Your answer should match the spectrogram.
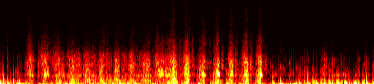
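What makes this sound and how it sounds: Both hands cup, rub and scratch the black foam cover of a desktop microphone with their fingertips, producing a dense, rough, muffled scratching with a heavy low rumble. Quick bursts of bright hiss ride on top until the last couple of seconds, when the rubbing turns duller and more thumping.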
